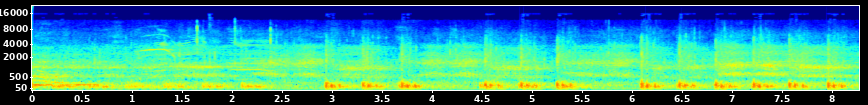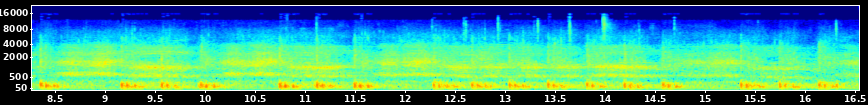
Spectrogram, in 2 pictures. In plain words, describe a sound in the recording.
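A crowd chants loudly in a large stadium.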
